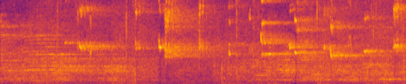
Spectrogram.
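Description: A basketball bounces on a wooden floor as a boy dribbles.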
